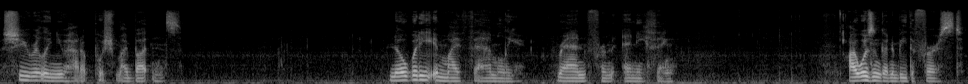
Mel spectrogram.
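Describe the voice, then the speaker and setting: A woman's voice: sits low, fairly even intonation, a little slow, vocal fry, long pauses, darkish tone, slight background noise. An actress playing a tired young female medical resident who talks in a strained way. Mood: bitter.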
